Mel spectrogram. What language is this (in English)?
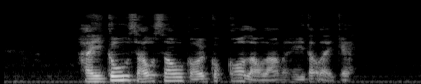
Cantonese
